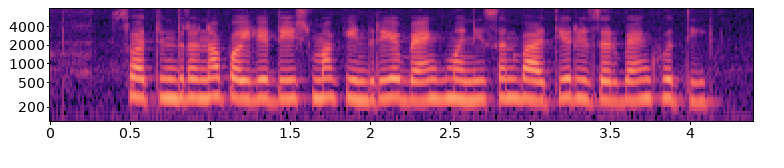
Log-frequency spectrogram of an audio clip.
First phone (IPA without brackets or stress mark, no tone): s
